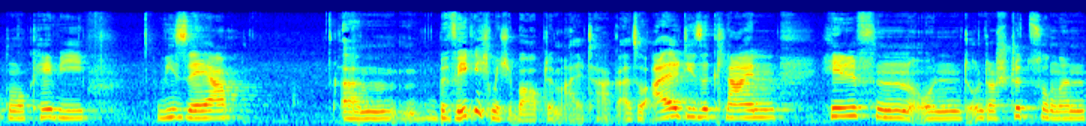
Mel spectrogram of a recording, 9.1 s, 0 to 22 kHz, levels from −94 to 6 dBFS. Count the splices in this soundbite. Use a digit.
0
